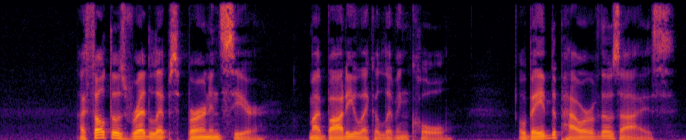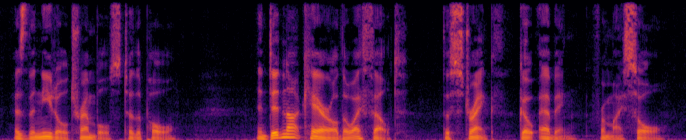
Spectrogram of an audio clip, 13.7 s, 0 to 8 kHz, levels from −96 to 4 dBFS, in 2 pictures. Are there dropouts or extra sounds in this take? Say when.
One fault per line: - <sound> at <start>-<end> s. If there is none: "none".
none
